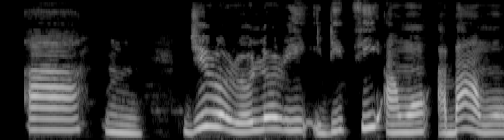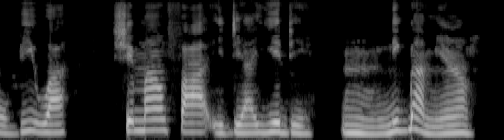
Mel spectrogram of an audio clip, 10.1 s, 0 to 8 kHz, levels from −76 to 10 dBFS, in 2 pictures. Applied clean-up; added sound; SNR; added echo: none; none; none; none.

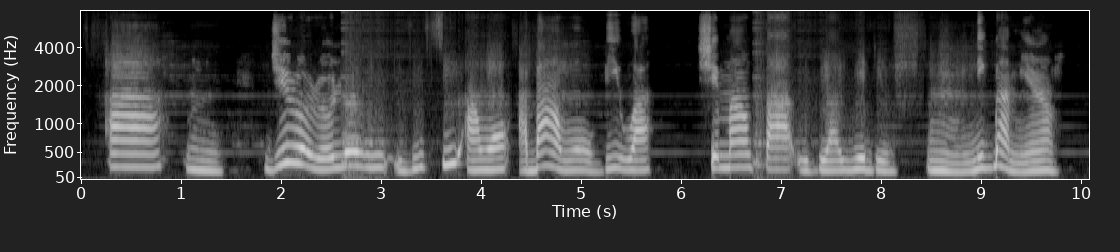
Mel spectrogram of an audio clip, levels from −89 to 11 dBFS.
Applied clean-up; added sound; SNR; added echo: neural separator model SepFormer DNS4.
